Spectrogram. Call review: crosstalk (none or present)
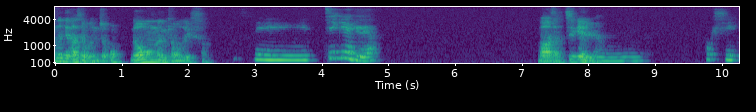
none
